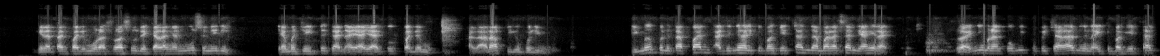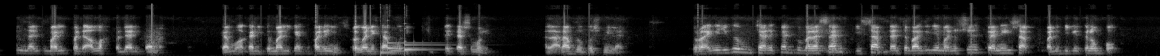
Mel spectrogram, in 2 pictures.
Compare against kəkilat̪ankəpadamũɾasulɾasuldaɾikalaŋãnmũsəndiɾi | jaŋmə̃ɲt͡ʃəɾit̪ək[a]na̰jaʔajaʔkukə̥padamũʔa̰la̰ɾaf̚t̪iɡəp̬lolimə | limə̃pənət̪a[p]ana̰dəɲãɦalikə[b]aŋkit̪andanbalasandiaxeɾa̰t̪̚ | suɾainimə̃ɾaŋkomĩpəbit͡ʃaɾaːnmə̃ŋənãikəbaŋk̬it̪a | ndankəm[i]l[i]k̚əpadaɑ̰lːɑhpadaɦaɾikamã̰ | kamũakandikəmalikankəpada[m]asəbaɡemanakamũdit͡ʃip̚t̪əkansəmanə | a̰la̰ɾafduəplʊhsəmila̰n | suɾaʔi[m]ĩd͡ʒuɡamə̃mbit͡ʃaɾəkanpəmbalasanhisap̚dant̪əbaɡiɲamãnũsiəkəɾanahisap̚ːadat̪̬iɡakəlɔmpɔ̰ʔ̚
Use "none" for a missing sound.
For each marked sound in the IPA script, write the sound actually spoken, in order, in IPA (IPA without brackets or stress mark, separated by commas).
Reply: a, p, b, a, i, ɲ, n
